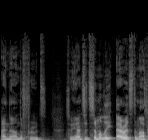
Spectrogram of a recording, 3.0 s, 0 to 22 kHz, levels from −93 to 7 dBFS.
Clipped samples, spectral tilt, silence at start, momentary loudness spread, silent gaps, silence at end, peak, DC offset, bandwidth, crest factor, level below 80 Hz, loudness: under 0.1%; -6 dB/octave; 0 s; 16 LU; none; 0 s; -10 dBFS; under 0.1%; 17 kHz; 18 dB; -60 dBFS; -28 LUFS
